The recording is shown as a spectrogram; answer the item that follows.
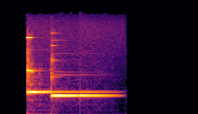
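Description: Bell sound effect from a subscribe-button animation: a two-note ding-dong chime, a higher note and then a lower one, ringing for about a second before it fades out.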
